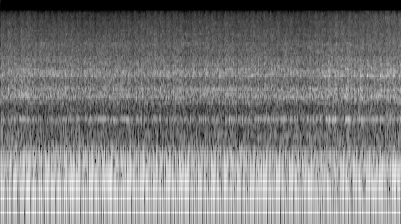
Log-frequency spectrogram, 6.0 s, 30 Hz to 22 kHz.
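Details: 2006 Can-Am Outlander Max 500 ATV idling after a bad battery (no ECM communication) was replaced with a new 12 V AGM battery: smooth, even idle with a steady low thrum, no misses or knocks; healthy normal idle.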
